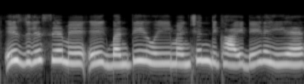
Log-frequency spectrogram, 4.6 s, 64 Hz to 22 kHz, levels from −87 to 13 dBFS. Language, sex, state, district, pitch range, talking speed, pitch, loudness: Hindi, female, Jharkhand, Palamu, 260-320 Hz, 145 wpm, 275 Hz, -14 LUFS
